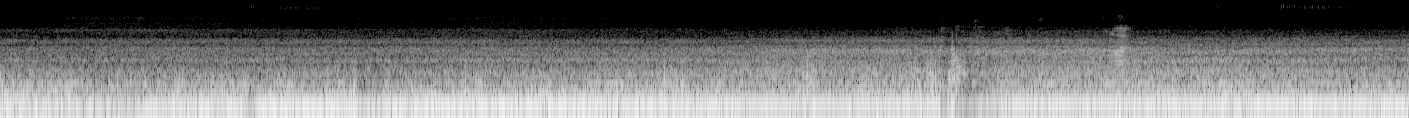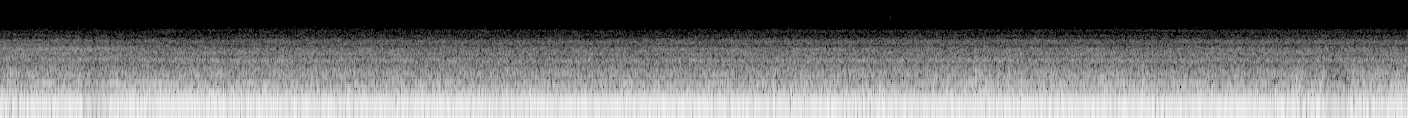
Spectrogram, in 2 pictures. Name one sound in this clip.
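Tyres rumble on a rough country road.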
